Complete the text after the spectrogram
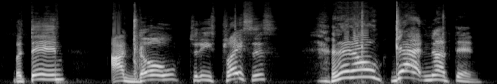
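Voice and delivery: exasperated, very high-pitched, shrill, swooping frustrated yell. Vlogging to viewers while out looking for apartment decor, frustrated yelling. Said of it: "Sorry to have yelled in y'all's ear".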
